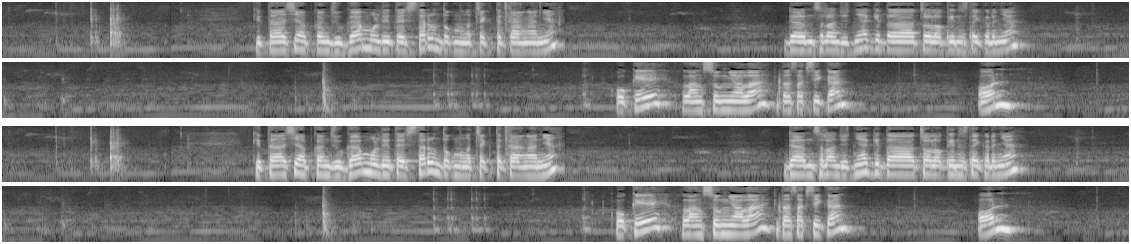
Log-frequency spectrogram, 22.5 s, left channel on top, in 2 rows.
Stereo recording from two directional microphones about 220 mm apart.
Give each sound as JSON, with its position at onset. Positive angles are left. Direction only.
{"t": 2.5, "sound": "a man's voice", "side_deg": -35}
{"t": 7.8, "sound": "speech", "side_deg": -40}
{"t": 17.4, "sound": "speech", "side_deg": -45}
{"t": 21.0, "sound": "speech", "side_deg": -15}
